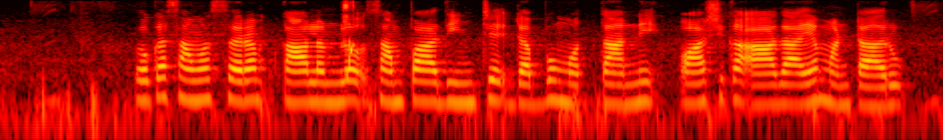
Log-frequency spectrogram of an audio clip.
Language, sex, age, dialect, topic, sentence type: Telugu, female, 31-35, Telangana, banking, statement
